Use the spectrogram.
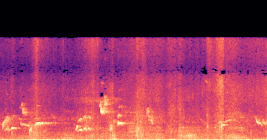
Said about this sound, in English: Obviously, you hear the birds chirping.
